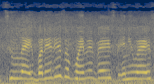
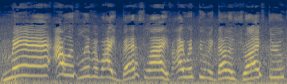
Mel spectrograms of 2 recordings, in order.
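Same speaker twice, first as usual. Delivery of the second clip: real delight remembering her first drive-thru; gleeful; 6 semitones higher, slower than usual. Real, not acted. Gushing memory.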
